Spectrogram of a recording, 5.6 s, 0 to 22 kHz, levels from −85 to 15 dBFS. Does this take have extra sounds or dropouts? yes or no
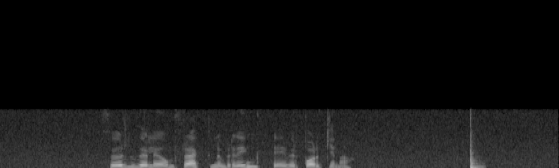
yes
